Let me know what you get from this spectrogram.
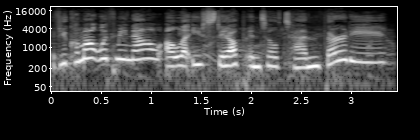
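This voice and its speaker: Snarky high-voiced teenage girl. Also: lively intonation, moderate pace. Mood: coaxing. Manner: sarcastic, theatrical. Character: snarky, dramatic teenage girl, big sister, lovesick. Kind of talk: audio drama acting.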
